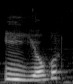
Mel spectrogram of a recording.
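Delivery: "yogurt" with a separate i in front, i-ó-gurt; i separada. Shown as a demonstration. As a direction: split "yogurt" into i plus ogurt. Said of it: "yo no digo". ("yogurt" con una i suelta delante)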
